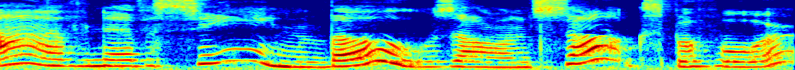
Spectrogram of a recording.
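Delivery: put-on old-fashioned Southern belle talk. Speaker quotes Meemaw during a visit: imitating Meemaw's Southern belle talk. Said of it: "talks like, I don't know, this old Southern belle".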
